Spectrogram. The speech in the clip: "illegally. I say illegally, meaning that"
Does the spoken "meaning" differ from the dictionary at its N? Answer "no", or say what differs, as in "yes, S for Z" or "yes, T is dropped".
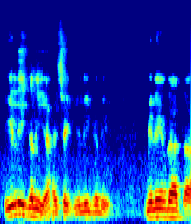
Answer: yes, L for N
